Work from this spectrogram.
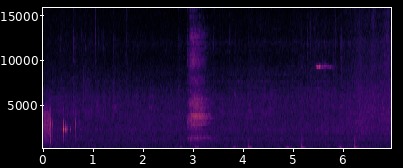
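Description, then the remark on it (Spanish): A slow, steady heartbeat thumps in low, muffled double beats, lub-dub pairs repeating about once a second over a faint background hiss, with a brief higher whoosh around the middle. “¿Escuchan eso? Es el latir de un corazón destrozado, uno que va camino a encontrarse con la soledad.”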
